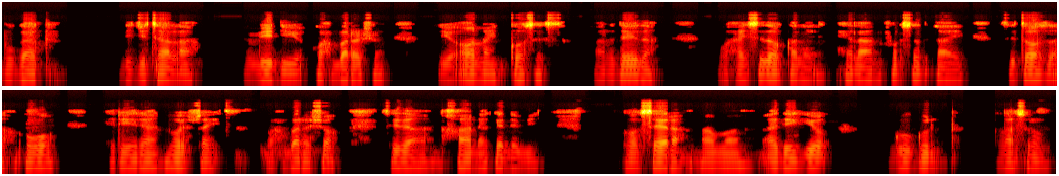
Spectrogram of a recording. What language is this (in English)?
Somali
